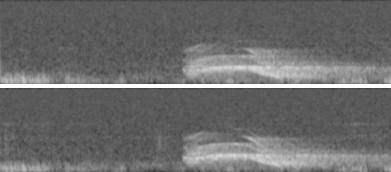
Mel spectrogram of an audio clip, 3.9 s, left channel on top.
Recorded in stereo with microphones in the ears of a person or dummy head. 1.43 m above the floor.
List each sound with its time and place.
1.8 s a cat meowing: 10° right (ahead or behind), 3.5 m; by 3.0 s 35° right (ahead or behind), 3 m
